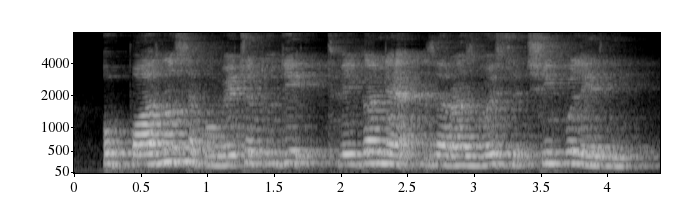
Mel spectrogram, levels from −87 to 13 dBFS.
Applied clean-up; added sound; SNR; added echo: none; none; none; reverberation time 0.9 s.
